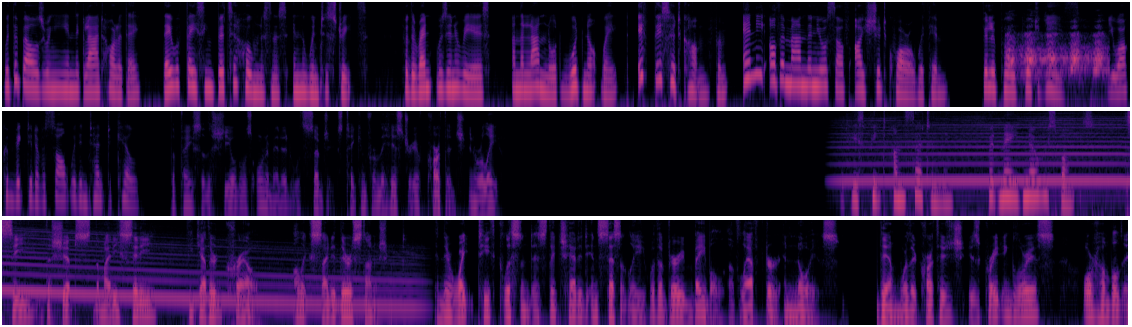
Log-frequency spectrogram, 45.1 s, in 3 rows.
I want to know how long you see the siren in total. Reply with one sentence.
The siren can be heard for 10 seconds in total.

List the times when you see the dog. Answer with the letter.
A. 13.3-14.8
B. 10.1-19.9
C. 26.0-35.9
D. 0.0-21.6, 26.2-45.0
A.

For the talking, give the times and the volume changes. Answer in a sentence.
You can hear the talking from 0.0 to 21.6 s, getting quieter; and from 26.2 to 45.0 s, at a steady volume.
